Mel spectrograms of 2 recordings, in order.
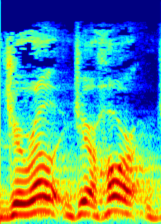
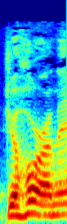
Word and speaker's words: Jehoram: And his name was Jehoram. That's how you say it. Jehoram.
